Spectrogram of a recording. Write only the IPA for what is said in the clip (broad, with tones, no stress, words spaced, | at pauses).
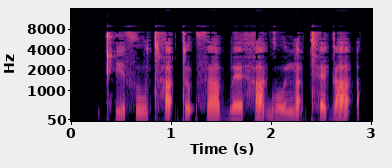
kʰi˦˨θu˦ tʰä˦ʔtʊ˦ʔθä˨ bɛ˨hä˦˨ ɡo˨ʊ̯nä˦ʔ tʰɛ˦˨ɡä˦ʔ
